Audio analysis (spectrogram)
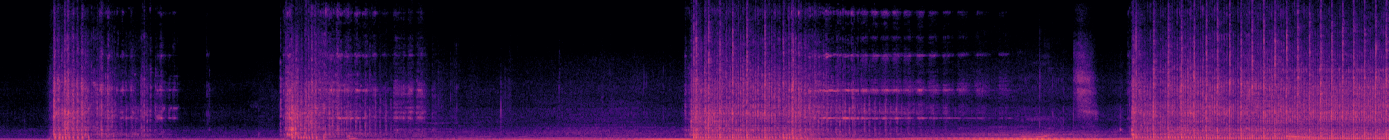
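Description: Weed whacker motor cranked from a cold start: two short pull bursts, then it catches and runs loud and steady with a droning whine that rises and falls with the throttle, close by.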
